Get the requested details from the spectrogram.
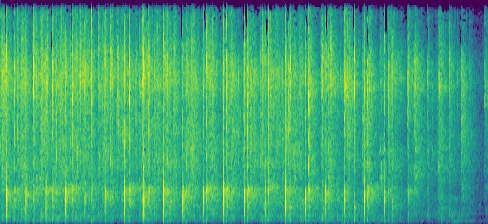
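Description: An acoustic guitar is strummed in a steady, quick rhythm, fading toward the end.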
